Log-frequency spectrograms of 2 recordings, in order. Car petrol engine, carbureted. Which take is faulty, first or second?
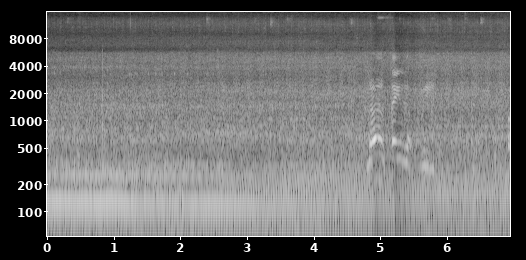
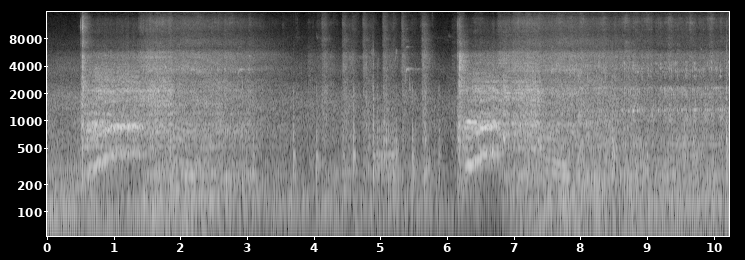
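second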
